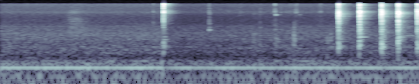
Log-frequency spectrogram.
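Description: Steady low electrical hum from the powered-up CRT tester box, with a single sharp click about one and a half seconds in and a quick run of sharp clicks near the end.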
